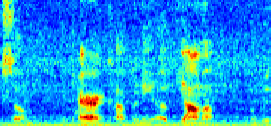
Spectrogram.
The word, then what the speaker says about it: Llama: the parent company of Yama we call them llama here in uh the United States but it's pronounced Yama two L's in Spanish is a y sound how do I know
